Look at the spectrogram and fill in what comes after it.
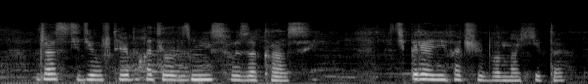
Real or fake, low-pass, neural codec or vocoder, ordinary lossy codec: fake; 7.2 kHz; codec, 44.1 kHz, 2.6 kbps, SNAC; Opus, 64 kbps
